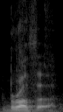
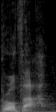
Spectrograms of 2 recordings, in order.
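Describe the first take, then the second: First: It is said in a standard British accent. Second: It is said in a Geordie Newcastle accent.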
